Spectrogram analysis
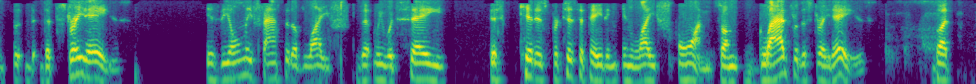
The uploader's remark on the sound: a mom who called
